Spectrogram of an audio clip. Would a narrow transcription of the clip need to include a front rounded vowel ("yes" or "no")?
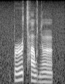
yes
